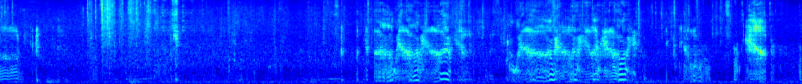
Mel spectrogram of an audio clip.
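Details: Tiny female Chihuahua puppy trying to get a chew stick, giving low, rough growls and whiny grumbles in bursts, loudest in two stretches near the middle and end, with thumps and shuffling of play in between.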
